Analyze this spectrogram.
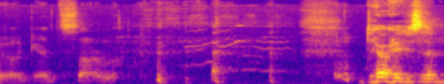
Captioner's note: chuckling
